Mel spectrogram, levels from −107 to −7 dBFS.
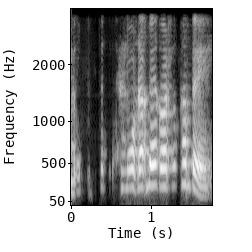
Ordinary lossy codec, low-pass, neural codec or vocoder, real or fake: none; 3.6 kHz; codec, 16 kHz, 4 kbps, X-Codec, HuBERT features, trained on LibriSpeech; fake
